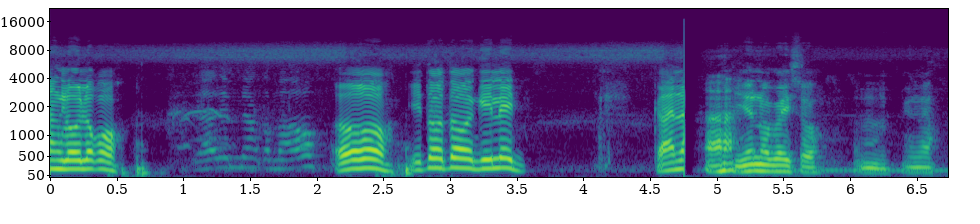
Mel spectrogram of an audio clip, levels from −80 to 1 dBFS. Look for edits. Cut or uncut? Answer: cut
